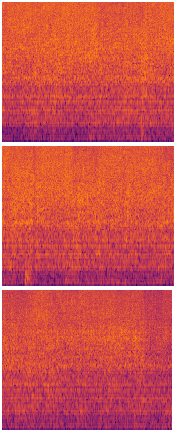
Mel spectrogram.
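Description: Ground beef, onions and bell pepper strips with tomato passata sizzling steadily in a pan while a silicone spatula stirs them.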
